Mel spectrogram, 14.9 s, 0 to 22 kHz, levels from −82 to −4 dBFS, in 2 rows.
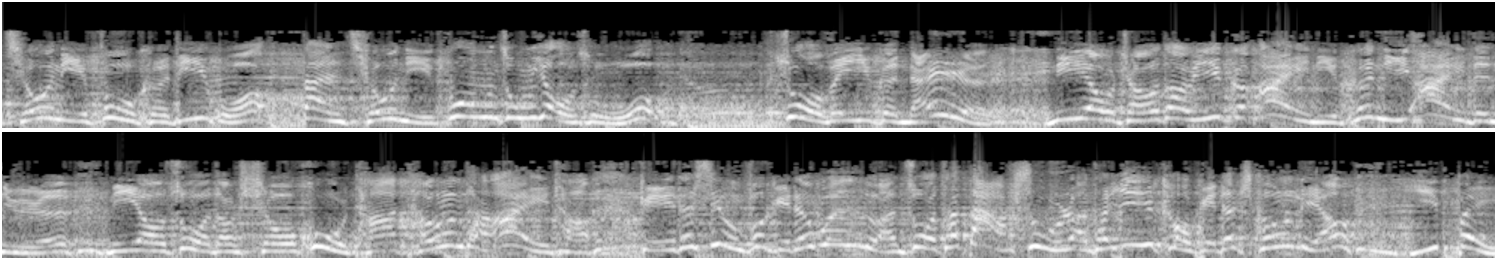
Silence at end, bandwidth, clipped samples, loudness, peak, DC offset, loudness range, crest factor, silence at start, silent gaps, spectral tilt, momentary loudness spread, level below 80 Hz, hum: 0 s; 8.8 kHz; under 0.1%; -10 LUFS; 0 dBFS; under 0.1%; 1 LU; 10 dB; 0 s; none; -4.5 dB/octave; 2 LU; -30 dBFS; none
